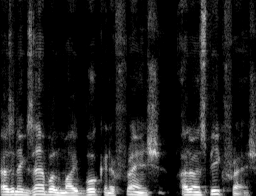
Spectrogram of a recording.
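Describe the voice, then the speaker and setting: With an Arabic accent, a man speaks at a moderate pace and a fairly high pitch. The recording is very clean, with a silent background. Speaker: Islam critic, author and live show host. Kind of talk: casual live talk to viewers. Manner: hesitant with fillers.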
